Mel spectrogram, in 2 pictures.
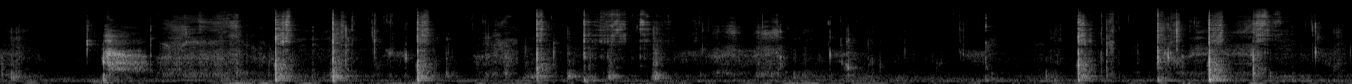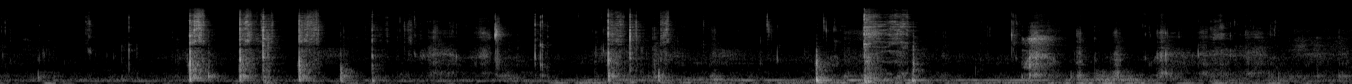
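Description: Close-up eating sounds: chewing and crunching bites of a noodle-filled egg roll and spicy noodles, with a metal spoon clinking and scraping on a steel plate in many irregular sharp clicks.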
